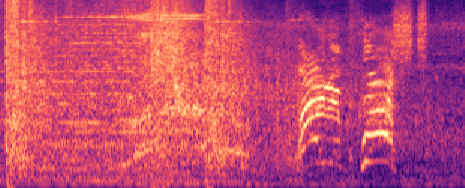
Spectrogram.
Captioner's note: gunshots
